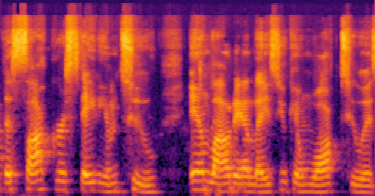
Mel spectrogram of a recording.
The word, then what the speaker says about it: Laureles: Okay, Laureles. Okay, like laurels. Okay.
